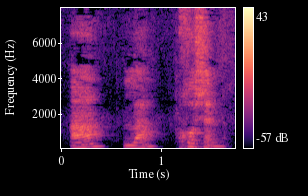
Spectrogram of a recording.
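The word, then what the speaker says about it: à la prochaine: আ লা পে আর ও প্রো, সে আশের উচ্চারণ হচ্ছে তালিব বসো, আ ই এর উচ্চারণ হচ্ছে একার, আর এখানে দন্তান্ন এর উচ্চারণ হবে আ লা প্রোশেন, আ লা প্রোশেন।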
